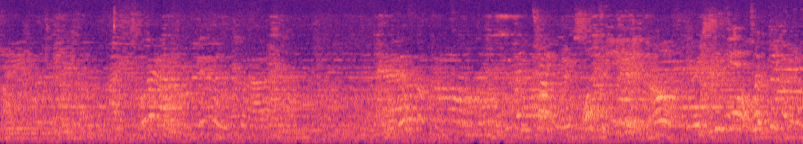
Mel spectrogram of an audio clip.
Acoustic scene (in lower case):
cafe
